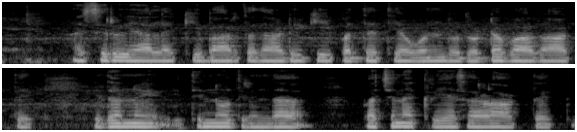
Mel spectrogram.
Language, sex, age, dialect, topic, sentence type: Kannada, male, 18-24, Dharwad Kannada, agriculture, statement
